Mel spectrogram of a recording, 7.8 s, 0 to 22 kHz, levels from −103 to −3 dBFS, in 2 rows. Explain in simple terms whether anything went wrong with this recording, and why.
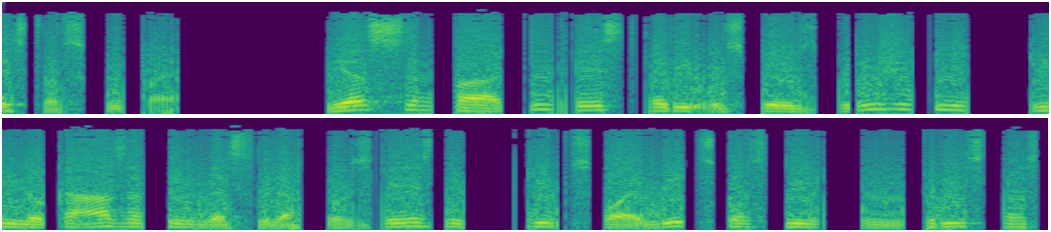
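The whole clip sounds coarse and gritty, most likely from low bit depth without dither. It sounds like only about four bits per sample, so each sample is rounded to a handful of steps. That grain follows the speech and is only somewhat quieter than the speech itself.

On top of that, the speech is dull and has a gurgly, watery texture throughout, likely from heavy MP2 compression. The codec had too few bits to share out, so the upper frequency bands drop away or flicker, and what's left sounds rough.

There are also two bursts of DAB burbling over the speech. One is a tiny blip at 2.75 s, right after "ti dve stvari". The other is longer, from 6.29 to 6.46 s. Bit errors from weak reception slipped past error correction, so short blips of noise land in single bands.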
